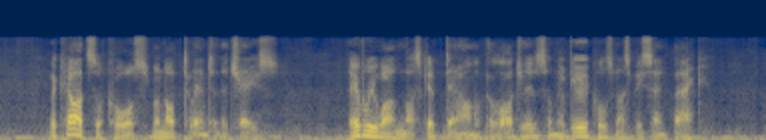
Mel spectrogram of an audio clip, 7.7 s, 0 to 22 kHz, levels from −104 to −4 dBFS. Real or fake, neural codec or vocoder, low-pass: fake; codec, 16 kHz, 1 kbps, FreqCodec, larger model; 7.2 kHz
